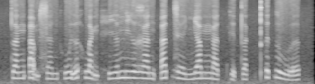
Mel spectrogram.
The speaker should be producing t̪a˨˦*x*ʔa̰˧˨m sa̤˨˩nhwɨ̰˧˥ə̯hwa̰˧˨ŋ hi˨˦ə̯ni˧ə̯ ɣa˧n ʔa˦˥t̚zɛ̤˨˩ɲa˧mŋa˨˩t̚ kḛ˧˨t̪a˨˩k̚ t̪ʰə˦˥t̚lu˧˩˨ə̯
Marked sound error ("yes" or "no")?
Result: yes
